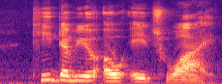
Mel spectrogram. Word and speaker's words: Twohy: Twohy.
